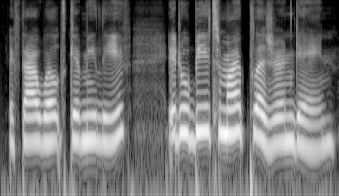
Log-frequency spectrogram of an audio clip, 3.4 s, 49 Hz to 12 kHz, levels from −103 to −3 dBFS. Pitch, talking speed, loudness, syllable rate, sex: 240 Hz, 245 wpm, -17 LUFS, 6.0 syllables/s, female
